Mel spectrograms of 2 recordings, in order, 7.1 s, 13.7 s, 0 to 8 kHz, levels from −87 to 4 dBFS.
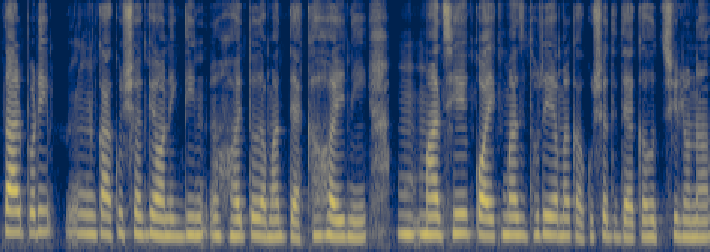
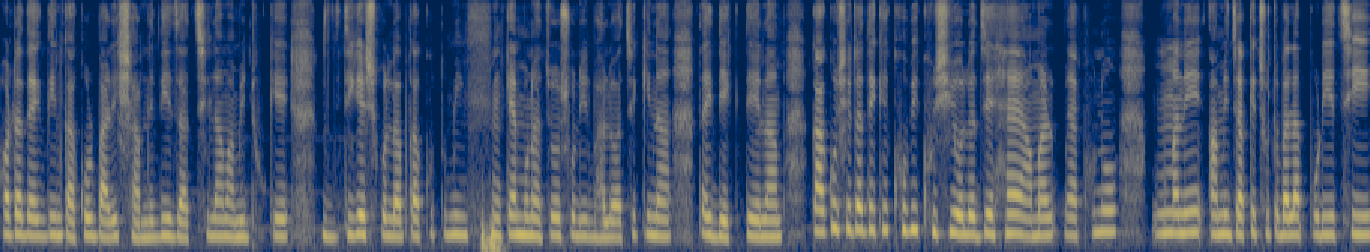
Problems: none marked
